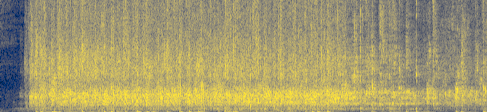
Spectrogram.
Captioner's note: panel and audience clapping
